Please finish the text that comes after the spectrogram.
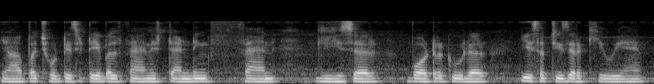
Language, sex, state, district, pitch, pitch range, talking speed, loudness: Hindi, male, Uttar Pradesh, Lalitpur, 135 Hz, 135-140 Hz, 155 wpm, -16 LUFS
